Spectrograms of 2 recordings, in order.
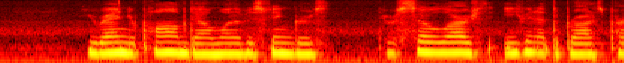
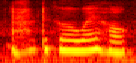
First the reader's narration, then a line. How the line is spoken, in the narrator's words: said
